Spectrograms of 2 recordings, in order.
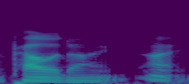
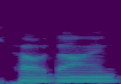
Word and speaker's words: Paladine: I always just said Paladin. I know it's not. It's Paladine, but It's one of those things I grew up with, and I pronounced it wrong in my head for the longest time.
